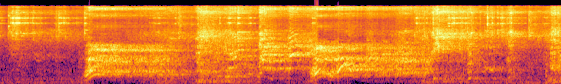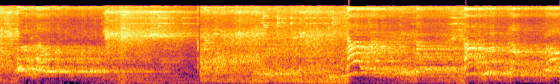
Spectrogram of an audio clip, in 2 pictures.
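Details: Pet dogs excited to play at playtime, barking in loud, harsh, broadband bursts of varying length, several close together and others spaced a second or more apart, with some higher yips mixed in and faint voices in the background.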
